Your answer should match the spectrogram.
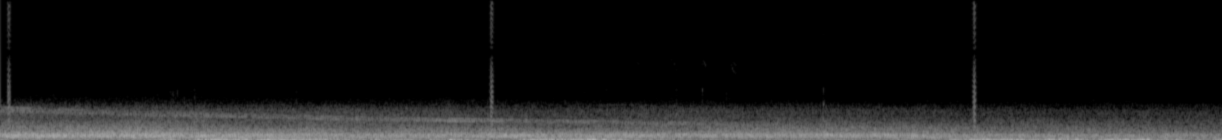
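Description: Jet aircraft engine noise across an airport apron: a steady roar with a high whine that slowly falls in pitch over the first several seconds. A low rumble swells and eases a few times underneath.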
